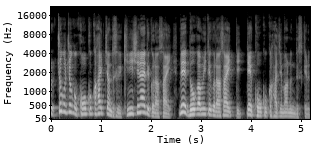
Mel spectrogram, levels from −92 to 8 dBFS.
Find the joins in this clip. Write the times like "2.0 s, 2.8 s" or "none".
2.5 s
